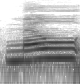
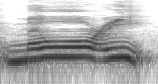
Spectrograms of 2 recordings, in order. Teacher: واو لین ہے تو اس کو مو نہیں پڑھنا اور مو جلدی نہیں پڑھنا، بلکہ اس میں ایک الف جتنی مقدار ہے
